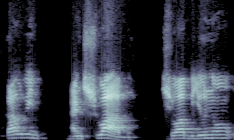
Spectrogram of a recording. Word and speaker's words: Calvin: So you may pronounce him Kevin or something, but we pronounce Calvin.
